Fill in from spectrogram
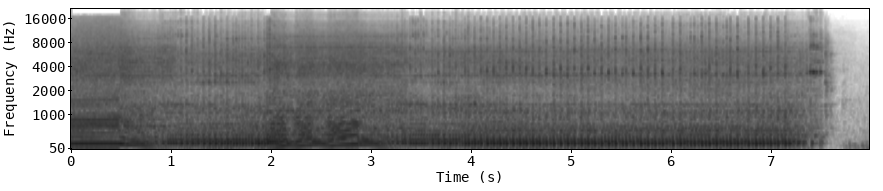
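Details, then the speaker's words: Honda HHH25 two-stroke hedge trimmer after carburetor replacement and idle adjustment: blips up and down, then settles to an even, steady fast idle. Idle is better and it runs well. "The idling's better. Seems to be running okay. It's idling at a good speed as well now."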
